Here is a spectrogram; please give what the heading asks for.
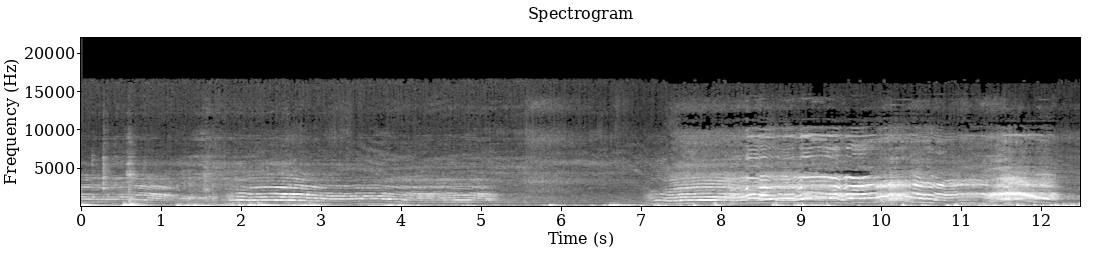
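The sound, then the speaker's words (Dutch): Cats yowling and screeching at each other in a fight: long, wavering, strongly tonal wails like crying babies at first, then a louder, higher, overlapping burst of screeches from more than one animal. “Ik vind dat katten klinken heel erg als krijzende baby's.”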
